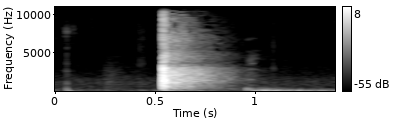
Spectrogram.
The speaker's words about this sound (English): It's a clap. It's a uh-oh. Slow clap. Everybody uh-oh. Join in. Yes. That's good. Faster.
